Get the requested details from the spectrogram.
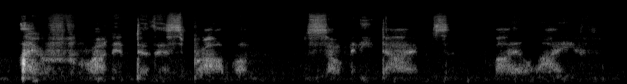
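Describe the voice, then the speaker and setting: Someone is whispering at a very slow pace. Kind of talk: ASMR whispered reflective talk. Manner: whispered.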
